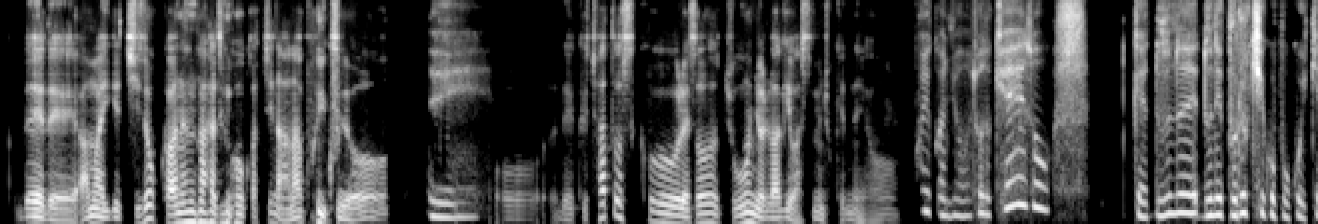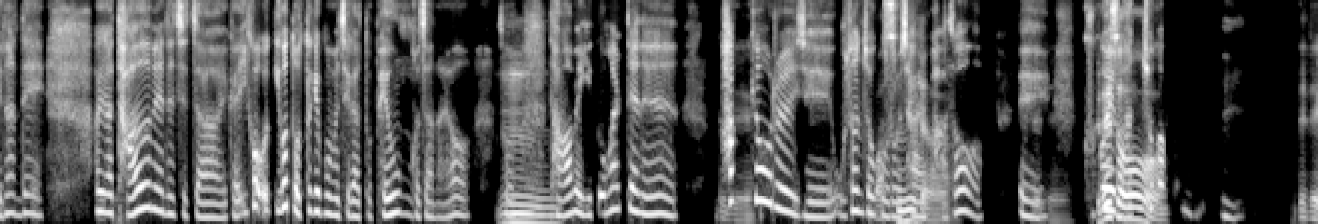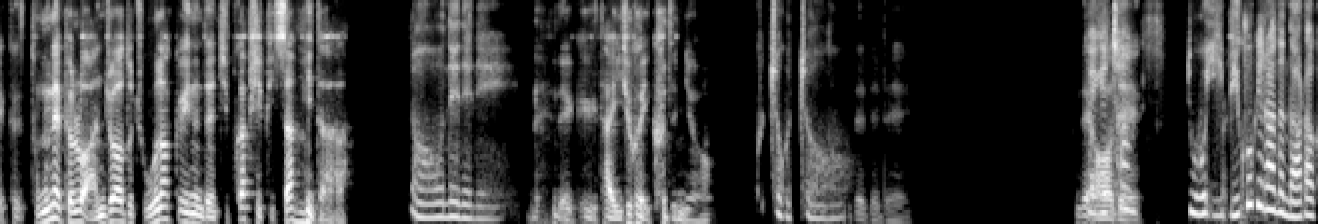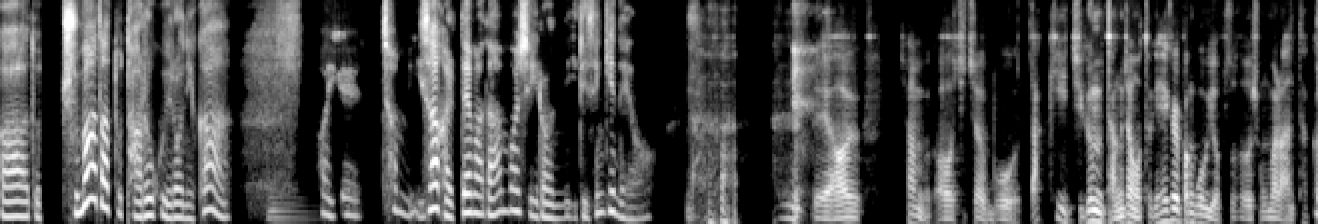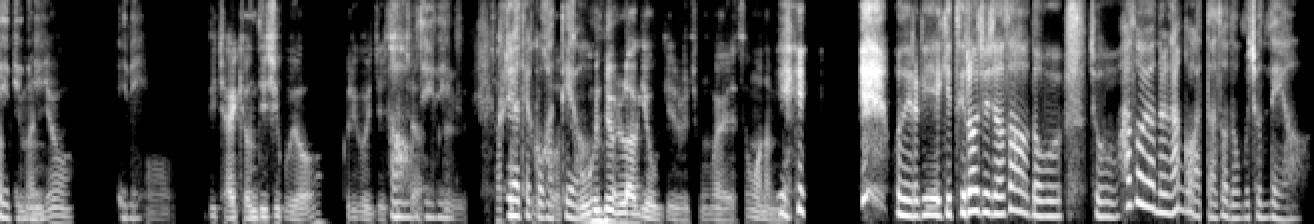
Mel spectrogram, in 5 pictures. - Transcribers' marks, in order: tapping; other background noise; laughing while speaking: "가능한 것"; laughing while speaking: "보이고요"; in English: "차터 스쿨에서"; laughing while speaking: "비쌉니다"; laughing while speaking: "네네"; laughing while speaking: "이유가 있거든요"; teeth sucking; laugh; in English: "차터 스쿨에서"; laughing while speaking: "좋은 연락이"; laughing while speaking: "예"
- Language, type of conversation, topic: Korean, advice, 통근 거리가 늘어난 뒤 생활 균형이 어떻게 무너졌나요?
